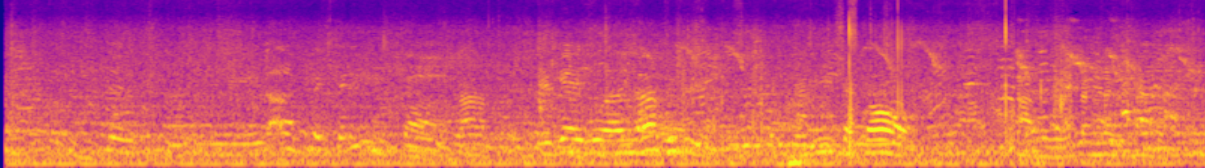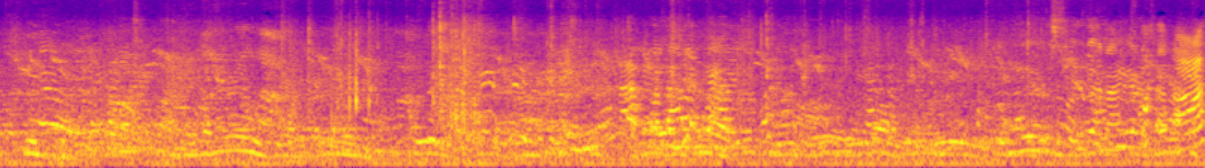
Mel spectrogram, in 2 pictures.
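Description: A crowd of people chatters around.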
